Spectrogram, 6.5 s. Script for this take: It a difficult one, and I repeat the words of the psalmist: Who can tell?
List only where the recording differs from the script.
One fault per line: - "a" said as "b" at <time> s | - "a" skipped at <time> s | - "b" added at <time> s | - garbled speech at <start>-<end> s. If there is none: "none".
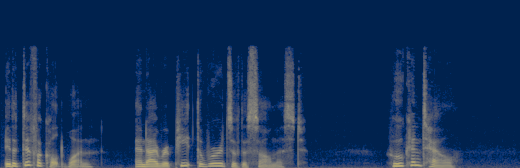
none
